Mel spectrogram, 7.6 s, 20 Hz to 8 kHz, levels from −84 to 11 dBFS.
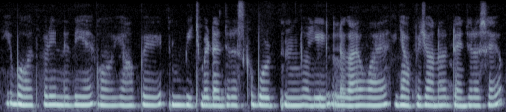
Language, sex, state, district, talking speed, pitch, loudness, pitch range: Hindi, female, Chhattisgarh, Rajnandgaon, 180 wpm, 215 Hz, -14 LUFS, 210-225 Hz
